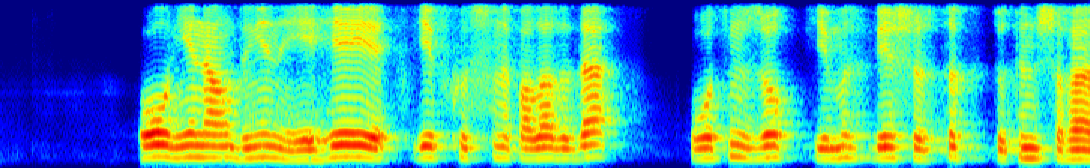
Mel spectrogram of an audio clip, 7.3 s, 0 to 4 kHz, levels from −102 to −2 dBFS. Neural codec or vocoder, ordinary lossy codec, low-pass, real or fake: codec, 24 kHz, 0.5 kbps, DualCodec; none; 3.6 kHz; fake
